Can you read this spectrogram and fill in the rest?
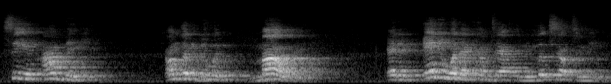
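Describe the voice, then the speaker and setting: A man's voice: sits high, normal speed, pushed and bright. A man with an American accent playing a proud, principled, struggling idealist in staged theatrical dialogue. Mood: impassioned, firm. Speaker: actor in a staged reading. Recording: very echoey hall, distant microphone.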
